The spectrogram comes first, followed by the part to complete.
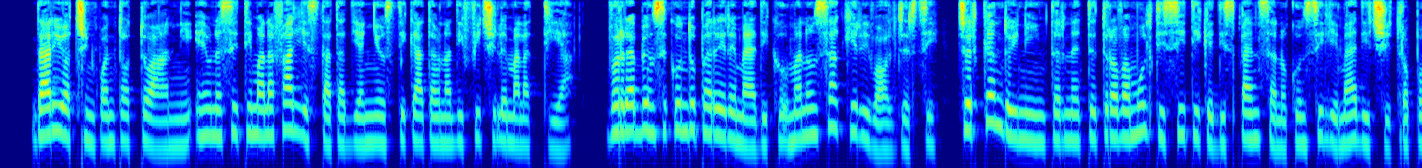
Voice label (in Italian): italian corporate videos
